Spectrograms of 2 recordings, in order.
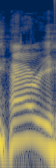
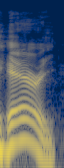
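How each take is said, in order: First: Harry with a short "a" as in "hat"; "Harry" with an open "a"; corrected pronunciation. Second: Harry said as "hairy"; "Harry" with the vowel of "hair"; mimicked pronunciation. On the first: Shown as a demonstration. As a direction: say "Harry" with the "cat" vowel. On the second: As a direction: copy "Harry" with an "air" vowel. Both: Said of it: "you're calling Harry Harry".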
